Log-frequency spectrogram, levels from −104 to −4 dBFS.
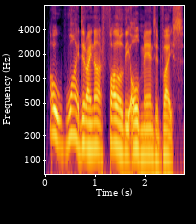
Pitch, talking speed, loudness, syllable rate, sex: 140 Hz, 215 wpm, -15 LUFS, 5.0 syllables/s, male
